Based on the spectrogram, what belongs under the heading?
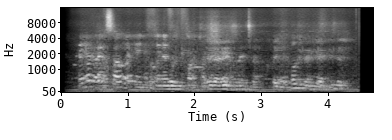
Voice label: family chatter, dining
